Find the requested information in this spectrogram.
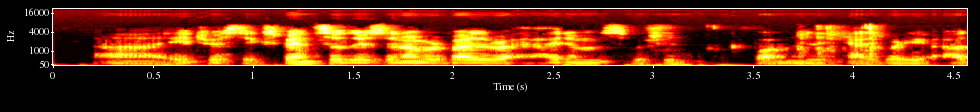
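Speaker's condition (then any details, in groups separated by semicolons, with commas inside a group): No condition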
